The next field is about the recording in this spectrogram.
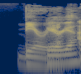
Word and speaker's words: birria: Is it Berea? Berea Tacos? – Birria. – I don't know. Birria. Okay. See, there you go.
